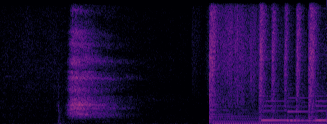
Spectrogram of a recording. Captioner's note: Kate sighs; playful music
